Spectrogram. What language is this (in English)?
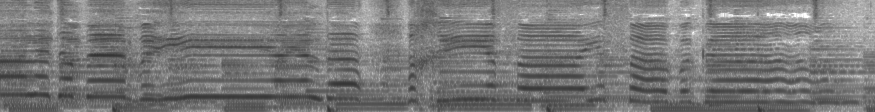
Hebrew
